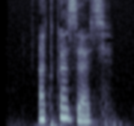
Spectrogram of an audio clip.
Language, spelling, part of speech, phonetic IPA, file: Russian, отказать, verb, [ɐtkɐˈzatʲ], Ru-отказать.ogg
- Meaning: 1. to deny, to refuse, to decline 2. to break, to fail, to stop working 3. to bequeath, to leave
